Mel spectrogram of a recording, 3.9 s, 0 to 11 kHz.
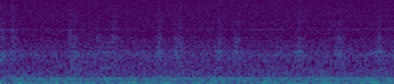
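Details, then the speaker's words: Vectra VL5 200 Pentium 1-era PC being wiped and reloaded: soft, evenly spaced ticks about twice a second over a low hum as the slow floppy drive steps and reads; normal floppy drive reading. "sure does because it's a floppy drive and it's not fast it's doing this thing"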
